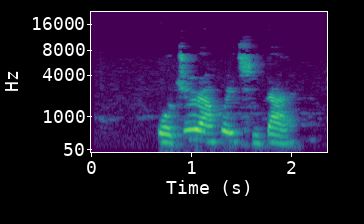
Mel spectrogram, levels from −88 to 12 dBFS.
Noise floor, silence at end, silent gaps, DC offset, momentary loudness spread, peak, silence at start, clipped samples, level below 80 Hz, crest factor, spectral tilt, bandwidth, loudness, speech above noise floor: -61 dBFS; 0.35 s; none; under 0.1%; 10 LU; -2 dBFS; 0.65 s; under 0.1%; -70 dBFS; 16 dB; -2 dB/octave; 10 kHz; -16 LUFS; 45 dB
